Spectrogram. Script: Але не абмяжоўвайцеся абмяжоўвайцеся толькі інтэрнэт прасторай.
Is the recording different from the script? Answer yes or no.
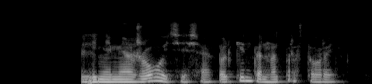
yes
